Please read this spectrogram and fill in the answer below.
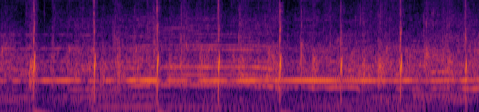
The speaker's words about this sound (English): Let's give the Lord another round of applause in the house today.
